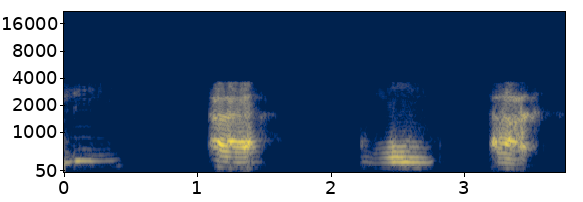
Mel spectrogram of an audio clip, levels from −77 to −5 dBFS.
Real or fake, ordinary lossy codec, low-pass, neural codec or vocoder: fake; none; 3.6 kHz; codec, 24 kHz, 6 kbps, HILCodec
